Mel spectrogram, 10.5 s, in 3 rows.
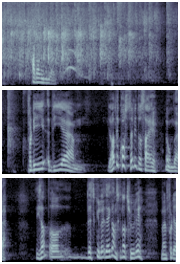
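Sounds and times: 
audience applause: 0.0 - 4.0
speech: 0.6 - 1.2, 4.0 - 10.5.

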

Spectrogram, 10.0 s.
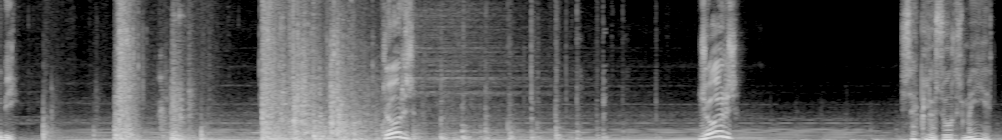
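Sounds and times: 
speech: 0.0 - 0.3, 3.8 - 4.3, 7.0 - 7.4, 9.0 - 10.0
door being broken down: 1.1 - 6.0
wood splintering: 2.6 - 6.2.

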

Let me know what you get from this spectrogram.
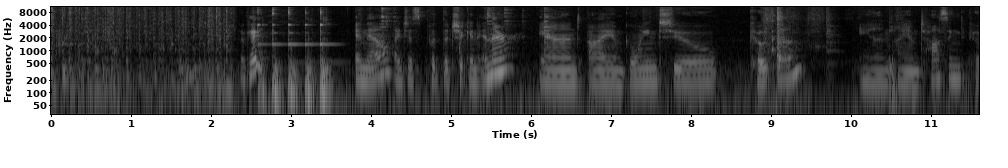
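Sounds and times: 
spices being whisked into buttermilk: 0.0 - 3.6
speech: 2.4 - 11.6.

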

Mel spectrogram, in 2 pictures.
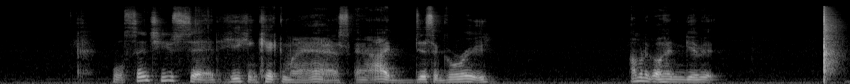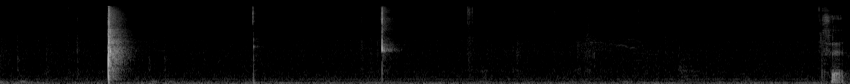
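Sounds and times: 
low hum: 0.0 - 16.9
speech: 1.1 - 5.0, 6.3 - 7.3
hand slaps: 8.2 - 8.6, 9.6 - 9.9
finger snaps: 11.0 - 11.2, 12.2 - 12.6.

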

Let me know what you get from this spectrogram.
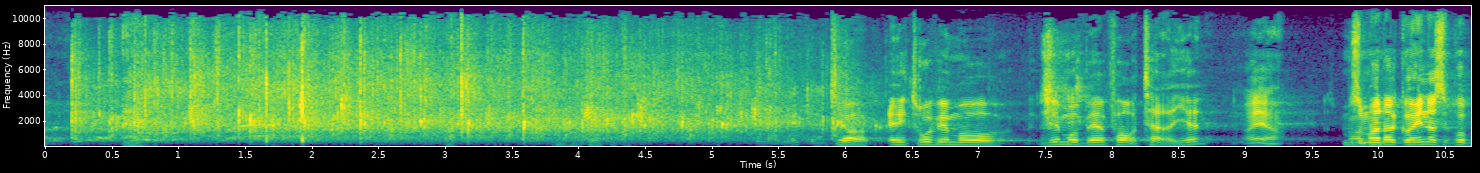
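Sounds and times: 
voices cheering: 0.0 - 6.0
audience applause: 0.0 - 6.6
speech: 5.9 - 10.6.

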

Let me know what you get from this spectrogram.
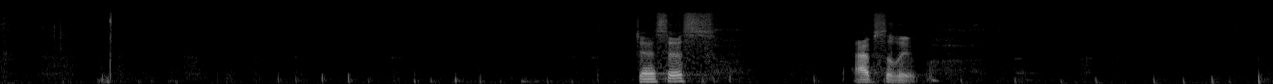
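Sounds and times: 
pen writing on paper: 2.2 - 6.1, 9.6 - 12.7
speech: 6.4 - 7.2, 8.6 - 9.3.

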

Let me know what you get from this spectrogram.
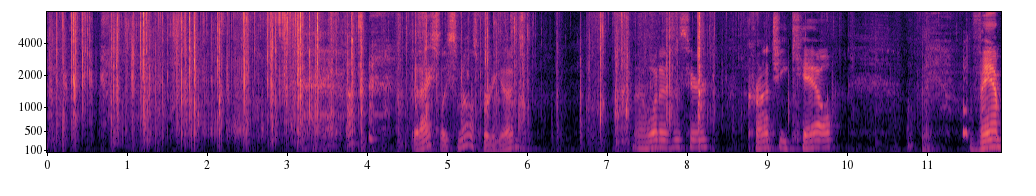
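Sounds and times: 
plastic snack bag crinkling while being torn open: 0.0 - 11.6
speech: 4.6 - 6.1, 7.3 - 10.0, 11.6 - 11.9.

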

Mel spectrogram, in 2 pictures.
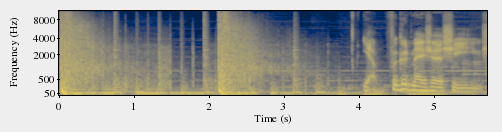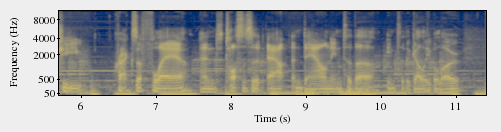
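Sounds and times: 
9mm pistol shots fired into the air: 0.0 - 1.0, 2.1 - 3.4
speech: 4.0 - 11.3.

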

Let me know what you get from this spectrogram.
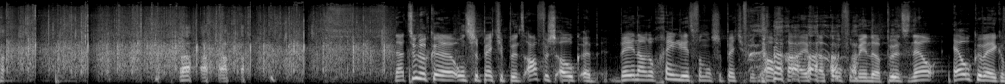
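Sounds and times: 
crowd applause: 0.0 - 4.0
laughter: 1.5 - 3.0, 7.5 - 8.9
speech: 1.8 - 3.0, 3.9 - 10.0.

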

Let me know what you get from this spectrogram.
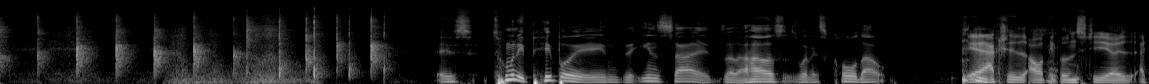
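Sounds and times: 
sparse clapping from a few people in a studio: 0.0 - 4.0
speech: 4.4 - 9.0, 9.7 - 11.4.

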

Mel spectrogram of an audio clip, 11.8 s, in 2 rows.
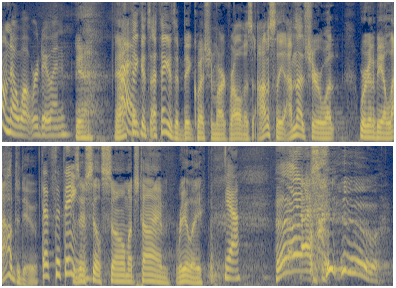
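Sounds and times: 
speech: 0.0 - 11.7
person sneezing: 10.1 - 11.7.

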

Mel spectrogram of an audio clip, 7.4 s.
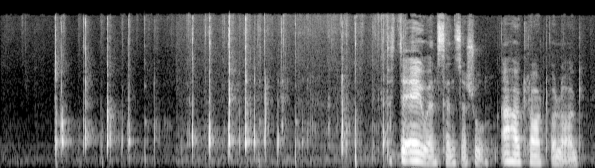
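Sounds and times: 
homemade fluffy slime being squished: 0.7 - 5.1
speech: 5.0 - 7.4.

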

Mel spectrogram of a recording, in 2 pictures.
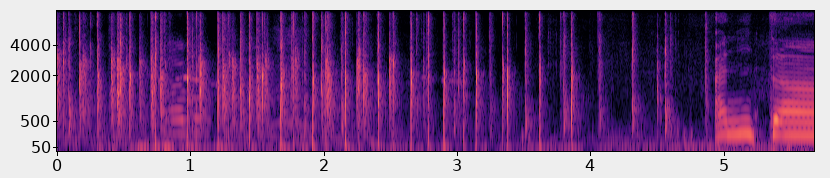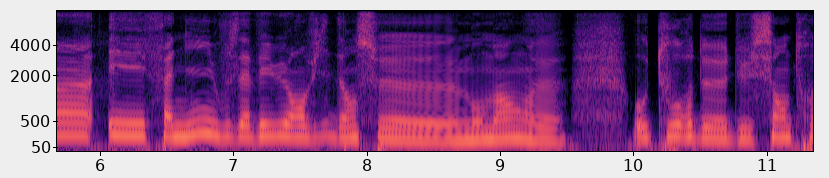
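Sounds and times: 
people clapping in studio: 0.0 - 5.0
speech: 5.0 - 11.3.

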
